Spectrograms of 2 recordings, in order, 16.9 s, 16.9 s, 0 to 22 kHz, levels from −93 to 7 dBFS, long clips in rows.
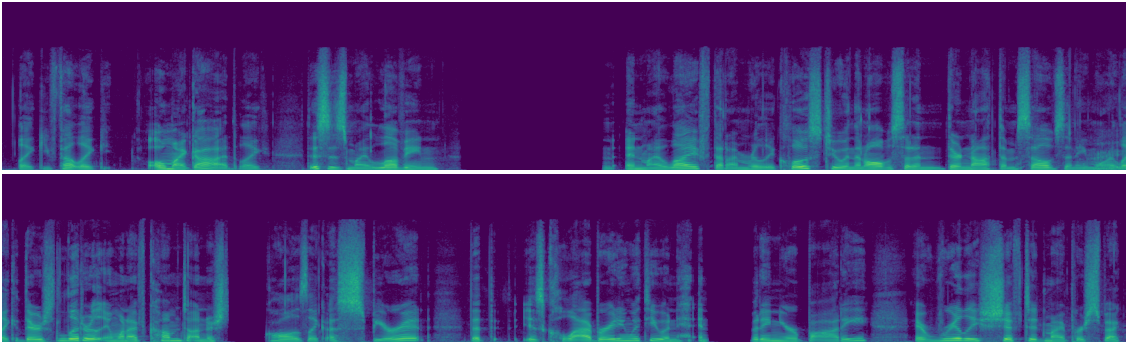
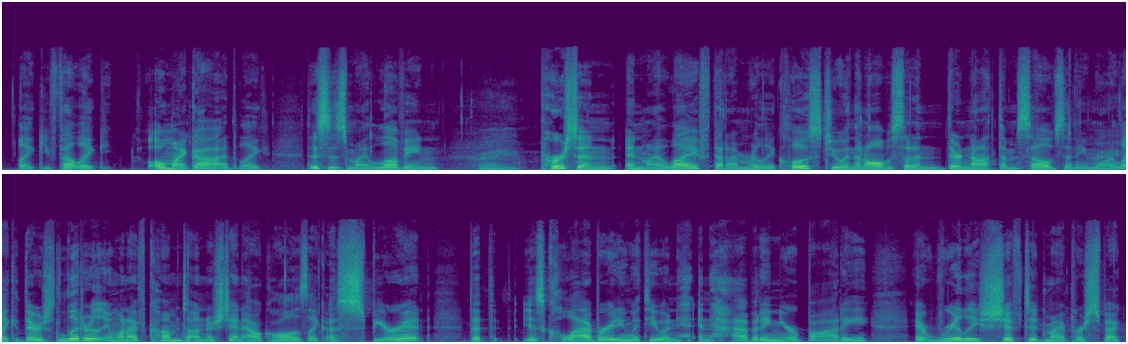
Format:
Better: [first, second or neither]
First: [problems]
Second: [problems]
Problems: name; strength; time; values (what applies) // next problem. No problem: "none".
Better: second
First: audio cutting out; at 3.5 s for 1 s, at 10 s and at 14 s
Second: none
